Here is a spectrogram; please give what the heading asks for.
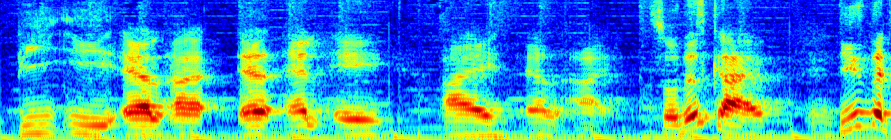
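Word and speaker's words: Belaïli: There's a player called Belaili. I'm not sure how to pronounce it. Belaili. That's how we spell it. It's Belaili.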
